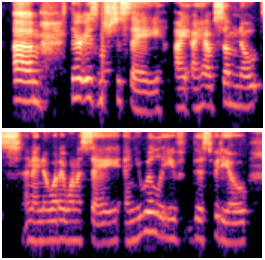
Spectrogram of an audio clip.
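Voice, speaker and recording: A woman with a fairly low pitch and ordinary pitch variation speaks at a moderate tempo. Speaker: YouTube conspiracy investigator. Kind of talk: casual video monologue. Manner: hesitant, many fillers.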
